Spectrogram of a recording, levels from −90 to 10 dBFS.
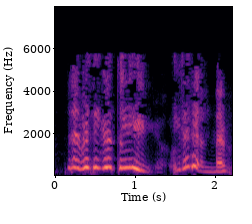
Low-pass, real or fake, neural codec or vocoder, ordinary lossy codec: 7.2 kHz; fake; codec, 24 kHz, 1.5 kbps, HILCodec; MP3, 24 kbps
